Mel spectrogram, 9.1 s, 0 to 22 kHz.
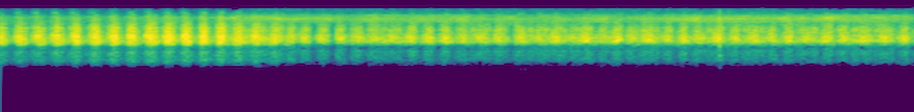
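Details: Pine-wood cicadas at Pefkos Bay on Skiros, Greece, July 2018, recorded with a Sony RX3 and external mic; a shrill continuous buzz with strong pulses early, then a steadier, slightly softer throb.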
